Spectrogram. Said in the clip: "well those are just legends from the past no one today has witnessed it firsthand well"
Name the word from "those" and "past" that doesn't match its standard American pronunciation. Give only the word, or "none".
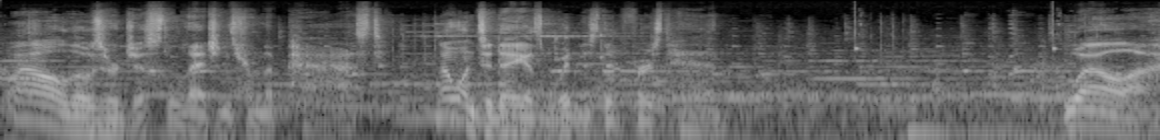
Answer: none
